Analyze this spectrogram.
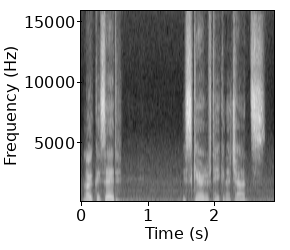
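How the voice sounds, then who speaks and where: Low-voiced, cocky hitman played by a man. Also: fairly even intonation, moderate pace, mellow, slight background noise, natural voice, low-quality recording. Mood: teasing. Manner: cocky, swearing, teasing. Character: cocky, teasing, foul-mouthed male hitman who loves betting. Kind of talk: audio roleplay acting addressed to the listener.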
